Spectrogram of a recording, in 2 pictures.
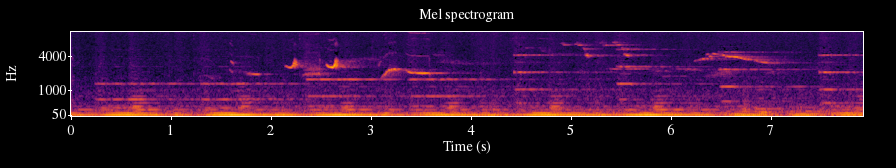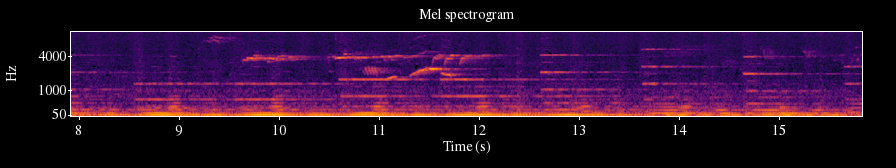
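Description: A blackbird and a robin sing together, clear whistled phrases, thin trills and the blackbird's gurgling notes overlapping above a steady low rumble, with no one talking.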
